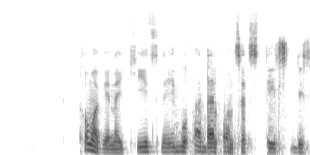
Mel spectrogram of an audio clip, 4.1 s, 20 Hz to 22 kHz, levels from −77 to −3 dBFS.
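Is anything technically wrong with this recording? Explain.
Yes. From 2.23 s, right after "kenai kiit", to the end, there's a call bitrate drop: the bandwidth estimate fell and the encoder coarsened, consistent with roughly 32 kbps down to 7 kbps, cutting the top from 20 kHz to 8 kHz. Speech turns muffled and rough, worst for about 1.36 s.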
